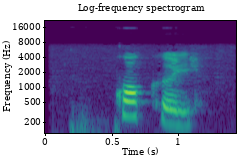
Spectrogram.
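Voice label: "кокыль", Komi, female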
